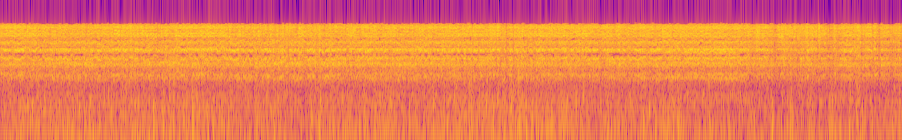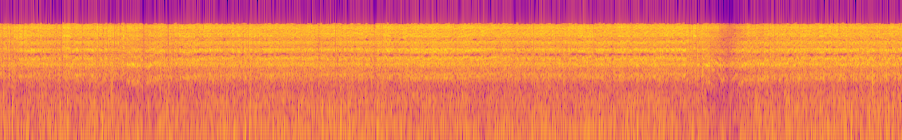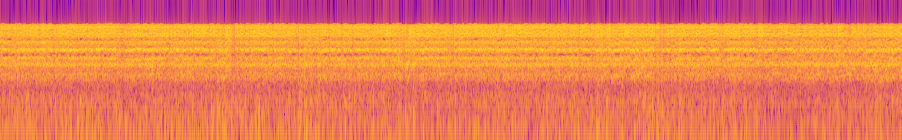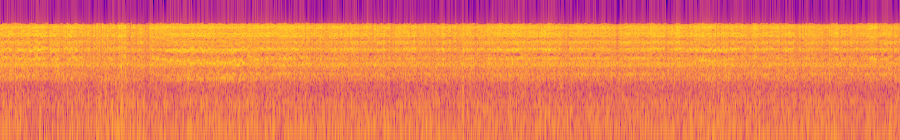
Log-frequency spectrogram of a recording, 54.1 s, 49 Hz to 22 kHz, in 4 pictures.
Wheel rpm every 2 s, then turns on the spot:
230, 230, 220, 220, 230, 220, 230, 220, 210, 230, 220, 220, 180, 210, 230, 240, 230, 230, 230, 220, 230, 230, 220, 230, 230, 230, 230.
none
